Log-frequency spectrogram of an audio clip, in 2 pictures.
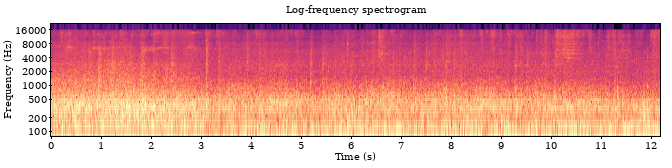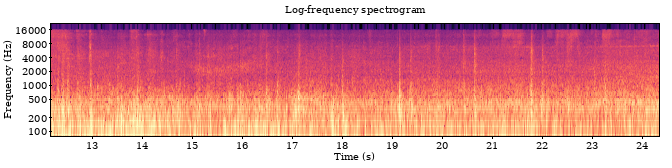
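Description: Passenger train running at speed, heard from an open coach window: a continuous rumble with wheels clicking over the rail joints. It is louder for the first few seconds while the coach crosses a steel girder bridge.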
